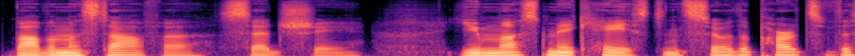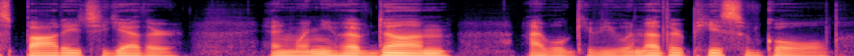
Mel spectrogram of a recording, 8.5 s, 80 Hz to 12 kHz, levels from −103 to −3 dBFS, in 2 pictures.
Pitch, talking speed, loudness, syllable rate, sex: 105 Hz, 205 wpm, -21 LUFS, 5.4 syllables/s, male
